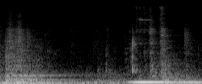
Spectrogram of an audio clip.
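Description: A button clicks when pressed.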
